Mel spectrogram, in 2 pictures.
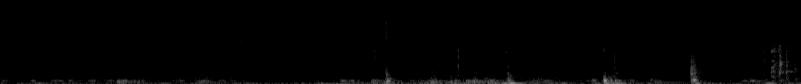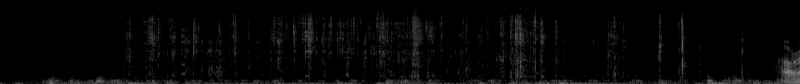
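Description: A foil trading-card pack wrapper is torn open and crinkled, a dense crackling that lasts about five seconds in the second half. Before it come a few soft clicks and taps of cards being handled.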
